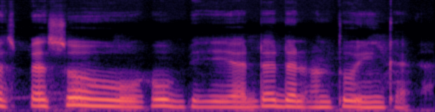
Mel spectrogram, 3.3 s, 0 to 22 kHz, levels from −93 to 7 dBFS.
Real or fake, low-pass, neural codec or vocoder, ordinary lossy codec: real; none; none; none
